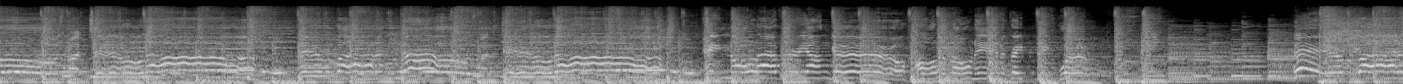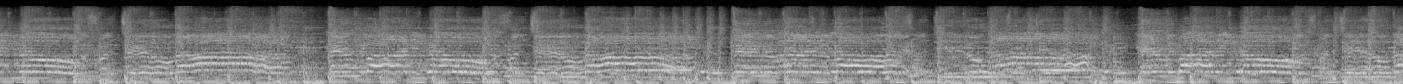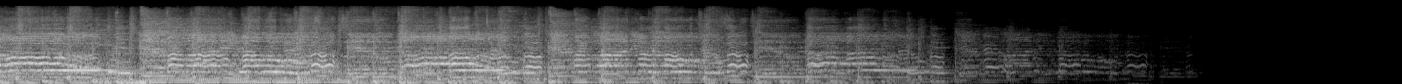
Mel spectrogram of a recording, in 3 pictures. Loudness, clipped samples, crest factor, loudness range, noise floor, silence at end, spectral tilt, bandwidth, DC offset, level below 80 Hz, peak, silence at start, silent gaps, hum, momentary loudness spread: -13 LUFS; under 0.1%; 14 dB; 5 LU; -59 dBFS; 3.75 s; -4 dB/octave; 16.5 kHz; under 0.1%; -26 dBFS; 0 dBFS; 0 s; none; none; 7 LU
